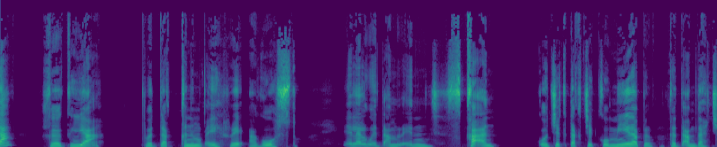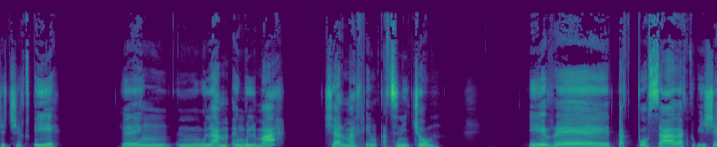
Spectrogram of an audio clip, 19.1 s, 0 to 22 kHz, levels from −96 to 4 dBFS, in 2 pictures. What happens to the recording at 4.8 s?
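Nothing goes wrong at 4.8 s; the audio is intact at that moment.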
